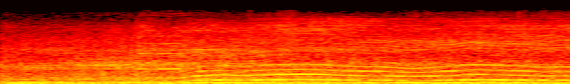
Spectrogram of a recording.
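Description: A low steady rumble, joined about a second and a half in by a droning hum whose pitch wavers gently up and down.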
